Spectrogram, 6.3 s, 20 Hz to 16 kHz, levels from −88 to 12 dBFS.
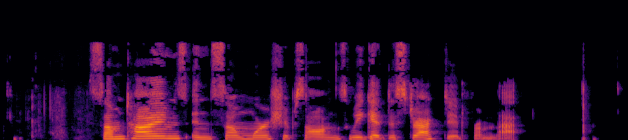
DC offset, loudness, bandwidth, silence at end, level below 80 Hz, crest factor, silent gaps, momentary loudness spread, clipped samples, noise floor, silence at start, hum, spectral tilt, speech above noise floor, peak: under 0.1%; -22 LUFS; 12 kHz; 0.45 s; -74 dBFS; 22 dB; none; 20 LU; under 0.1%; -76 dBFS; 0.9 s; none; -2.5 dB/octave; 53 dB; -2 dBFS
